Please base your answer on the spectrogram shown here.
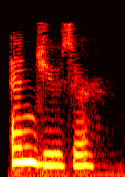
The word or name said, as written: end user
